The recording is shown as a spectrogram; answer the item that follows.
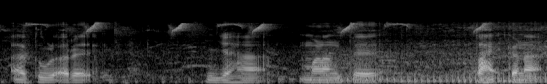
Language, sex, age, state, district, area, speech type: Santali, male, 45-60, Jharkhand, East Singhbhum, rural, spontaneous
